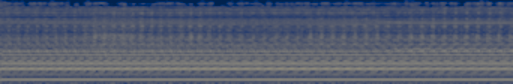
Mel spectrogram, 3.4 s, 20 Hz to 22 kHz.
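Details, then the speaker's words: 2013 BMW X5 E70 with the N63 engine, after a cooling-system refresh, ignition on and engine off before the bleed procedure: a constant mid-pitched electric hum that ran several minutes without stopping; the auxiliary coolant pump runs continuously, and the owner is unsure whether that is normal. "i was going to do the bleed procedure but as you can hear this little pump here this little one it's going to town on its"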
